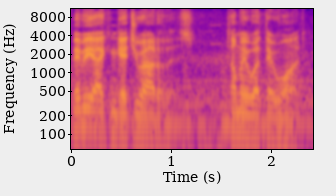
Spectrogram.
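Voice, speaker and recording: An actor playing a calm, resolute military commander in a video game, speaking firmly and tersely. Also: male voice, lowish voice, fast talker, music in the background, close to an everyday voice. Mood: calm, assured. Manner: firm, terse.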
